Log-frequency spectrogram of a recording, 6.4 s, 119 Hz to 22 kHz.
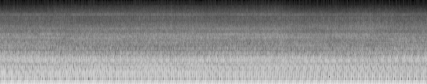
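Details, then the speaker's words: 1998 Audi A6 Avant salvage-auction car, former non-runner, started right up with AC on: heavy, steady low drone at idle, much louder than it should be, even pulse; loud exhaust. "Yeah, it's loud. It's really loud. So if the mic starts peaking on you guys, please forgive me. Nothing I can do about it."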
